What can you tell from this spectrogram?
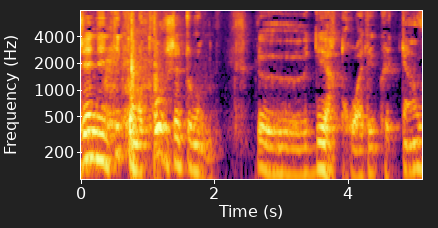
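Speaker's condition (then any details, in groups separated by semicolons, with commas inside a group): Primary progressive multiple sclerosis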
